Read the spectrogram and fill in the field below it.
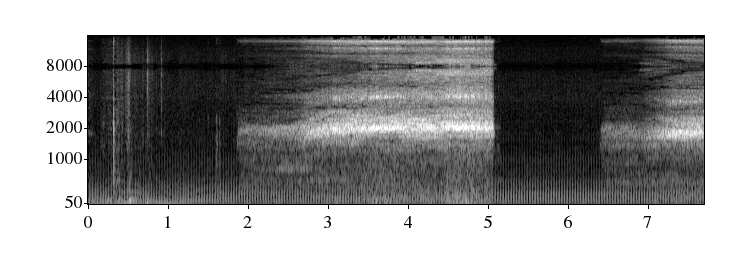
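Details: Barn owl pair at night, 2:18 am on 20 January, possibly showing pre-mating behaviour, the male perhaps interested in the female; a harsh, hissing screech lasts about two and a half seconds, another begins near the end, over a steady low hum.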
